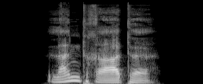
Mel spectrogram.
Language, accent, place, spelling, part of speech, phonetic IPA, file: German, Germany, Berlin, Landrate, noun, [ˈlantˌʁaːtə], De-Landrate.ogg
- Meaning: dative singular of Landrat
